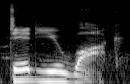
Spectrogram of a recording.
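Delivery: ordinary delivery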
